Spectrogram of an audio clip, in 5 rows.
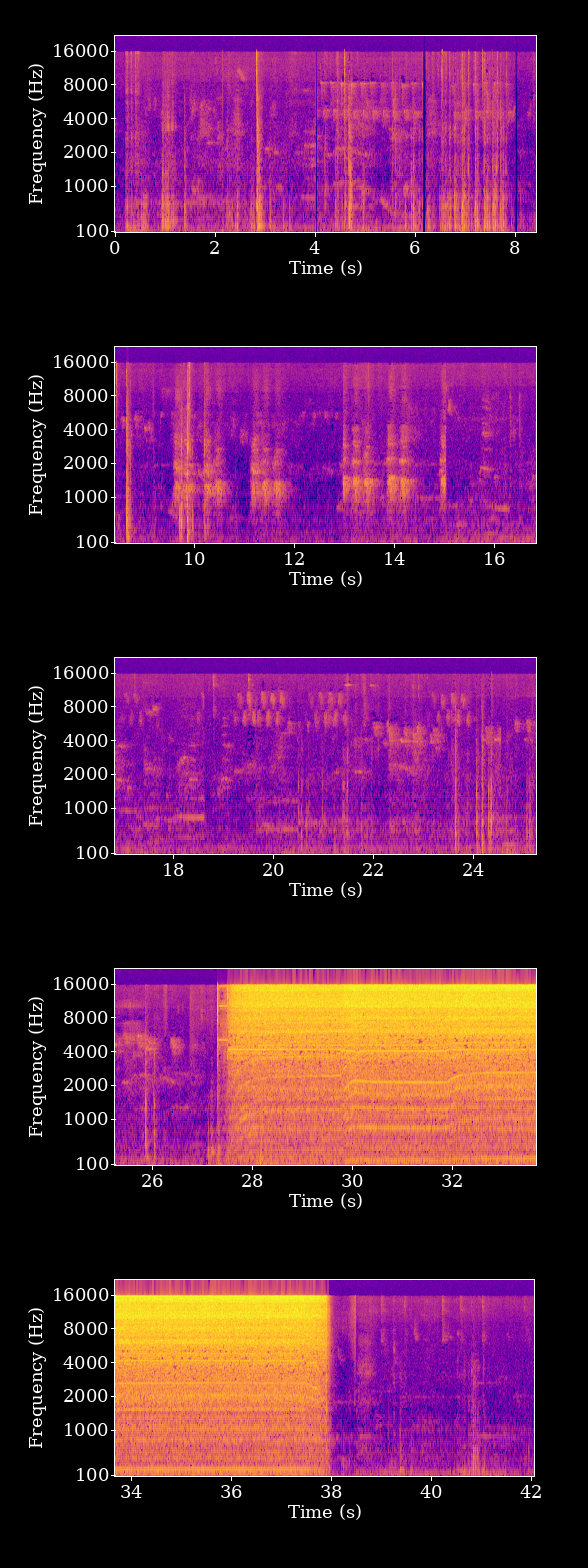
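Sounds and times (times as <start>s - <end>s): electric motor pump whine: 27.3s - 38.0s.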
